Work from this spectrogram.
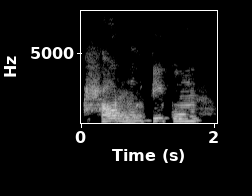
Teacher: But if you mean by takrar, as some scholars mean, which means the slight shivering of the ra that doesn't make it more than one ra, that's fine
